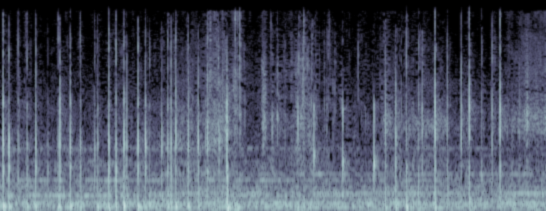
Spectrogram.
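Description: Long nails tap and scratch across the surface of a flat holographic padded plastic bubble mailer bag held close in front of the microphone. Quick, sharp crinkly clicks with bright crackle ring out over a steady low rustle and rumble, each tap dying away almost instantly.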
